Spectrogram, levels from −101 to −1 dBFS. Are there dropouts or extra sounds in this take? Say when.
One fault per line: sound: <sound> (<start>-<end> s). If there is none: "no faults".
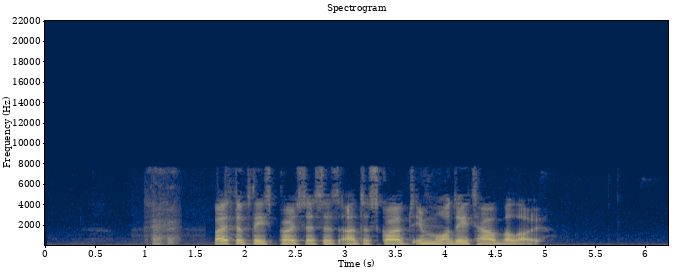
sound: laugh (1.0-1.4 s)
